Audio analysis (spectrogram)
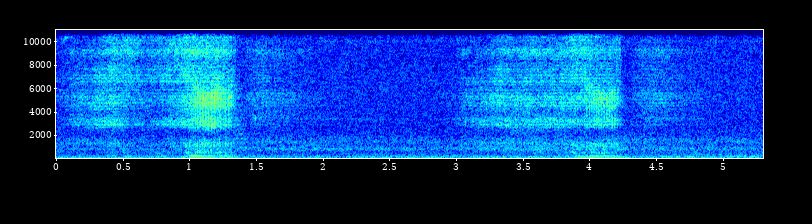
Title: Dog snoring and dreaming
